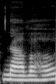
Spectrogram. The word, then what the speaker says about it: Navajo: Navajo. Yeah. Yeah. Okay. Because I tend to mis pronounce that.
